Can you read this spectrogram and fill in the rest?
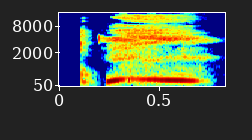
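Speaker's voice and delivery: high gasp of shock; sharp gasp. A narrator's reading. Goliath is struck in the head, gasping. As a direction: gasp as the stone hits.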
